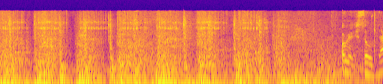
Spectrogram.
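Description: A heavy mechanism rumbles as a large structure rises.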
